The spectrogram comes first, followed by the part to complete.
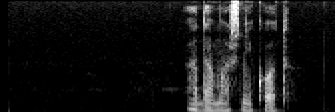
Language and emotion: Russian, neutral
